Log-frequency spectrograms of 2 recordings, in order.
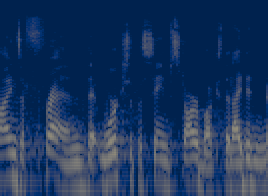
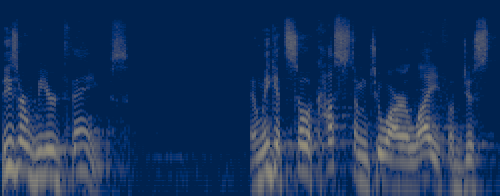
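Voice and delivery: ordinary talk

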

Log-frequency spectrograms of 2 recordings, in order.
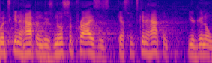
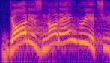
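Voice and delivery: usual speaking voice

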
